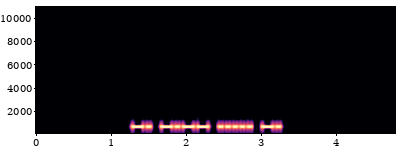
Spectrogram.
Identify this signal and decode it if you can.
Morse code, heard as a keyed tone, about 25 wpm, 700 Hz. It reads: NY5N
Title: USA Call Signs - 4 Characters - 25wpm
